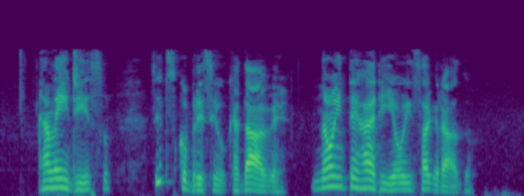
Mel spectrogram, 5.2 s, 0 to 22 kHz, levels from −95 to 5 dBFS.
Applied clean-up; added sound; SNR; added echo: none; none; none; none.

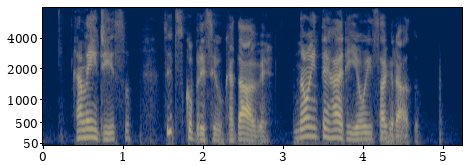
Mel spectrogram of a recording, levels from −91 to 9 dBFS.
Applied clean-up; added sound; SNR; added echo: neural mask model RNNoise.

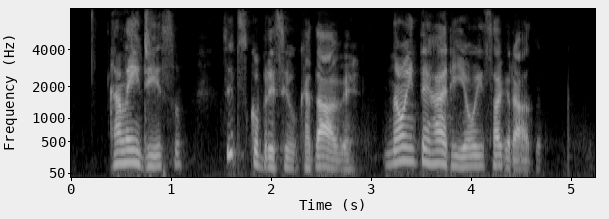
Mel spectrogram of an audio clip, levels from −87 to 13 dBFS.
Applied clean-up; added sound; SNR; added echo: neural separator model SepFormer DNS4.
